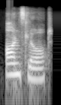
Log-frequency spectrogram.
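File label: "onslaught", Indian English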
